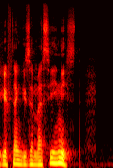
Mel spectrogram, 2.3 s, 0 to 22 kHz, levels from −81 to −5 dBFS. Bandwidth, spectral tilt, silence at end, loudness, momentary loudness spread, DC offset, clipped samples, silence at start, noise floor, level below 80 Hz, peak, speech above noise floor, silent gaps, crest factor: 19.5 kHz; -6 dB/octave; 0.8 s; -27 LUFS; 13 LU; under 0.1%; under 0.1%; 0 s; -61 dBFS; -52 dBFS; -10 dBFS; 35 dB; none; 18 dB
